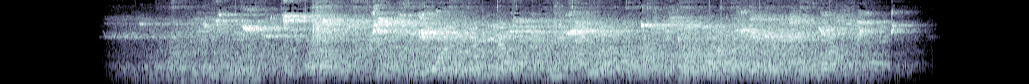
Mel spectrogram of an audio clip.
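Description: Table tennis balls click on tables and bats.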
